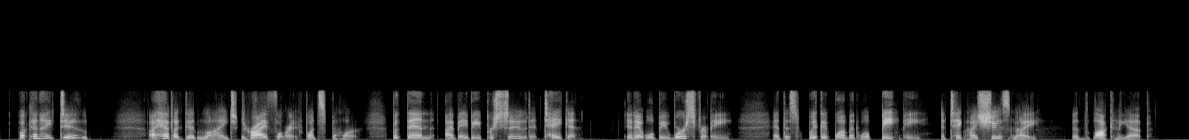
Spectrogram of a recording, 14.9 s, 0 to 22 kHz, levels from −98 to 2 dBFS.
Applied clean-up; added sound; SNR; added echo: neural diffusion model UNIVERSE++.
